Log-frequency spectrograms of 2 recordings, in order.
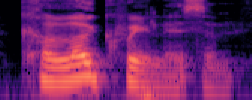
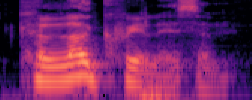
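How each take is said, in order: First: A w sound follows the k sound. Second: The same.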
